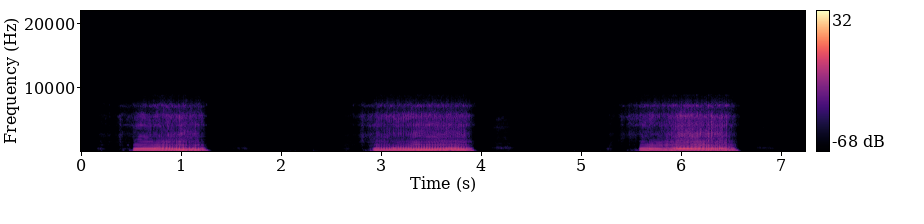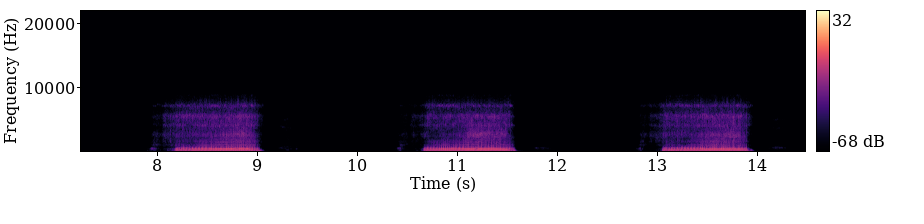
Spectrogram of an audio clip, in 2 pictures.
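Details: Snoring recording of a sleeping adult woman: six regular rattling snores, about 24 a minute, with quiet pauses between; steady snoring.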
